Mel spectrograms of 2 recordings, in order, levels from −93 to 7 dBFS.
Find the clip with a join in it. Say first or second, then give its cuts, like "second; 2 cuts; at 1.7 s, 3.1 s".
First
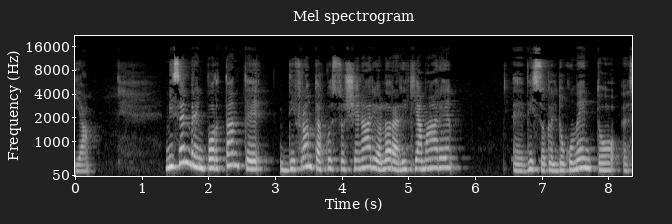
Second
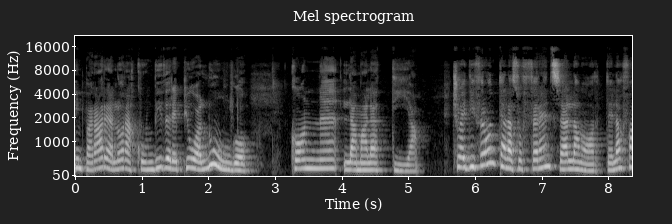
second; 1 cut; at 5.5 s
